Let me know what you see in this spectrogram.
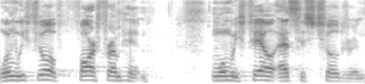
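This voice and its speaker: A man's moderate-paced speech, very clean recording, silent background. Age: 30s. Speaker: preacher. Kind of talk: sermon. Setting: church.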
